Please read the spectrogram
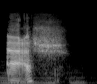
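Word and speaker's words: Æ: So the AE thing is pronounced Ash.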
